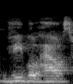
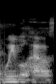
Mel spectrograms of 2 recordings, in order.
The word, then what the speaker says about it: Wiebelhaus: Well, I think the correct German pronunciation is Wiebelhaus with a kind of like a V sound at the beginning, but we've always said Wiebelhaus, so.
